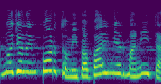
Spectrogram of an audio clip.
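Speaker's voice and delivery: put-on high, lightly childish voice brushing himself aside; imitating the son. Therapist imitating the grieving son, high childish voice. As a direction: pitch it up like a young boy saying he doesn't matter. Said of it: "¿Y tú cómo estás?".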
